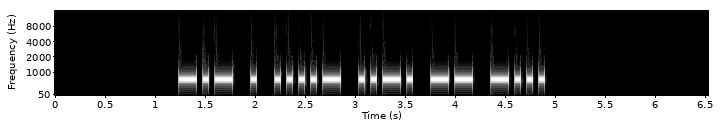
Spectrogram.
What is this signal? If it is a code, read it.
Morse code, heard as a keyed tone, about 21 wpm, 700 Hz. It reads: KE4FMB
